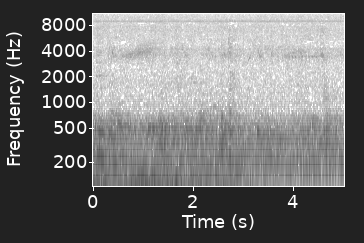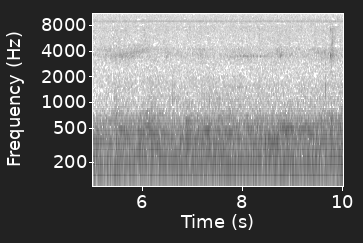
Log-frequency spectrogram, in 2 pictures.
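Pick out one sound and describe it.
A tennis ball bounces on a hard court before a serve.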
